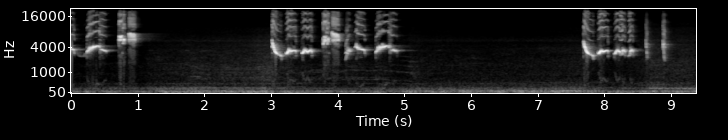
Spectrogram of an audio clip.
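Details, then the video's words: Orange-headed thrush from North Bali singing to train fighter songbirds: short bursts of clear whistled notes mixed with crisp high clicks, separated by pauses of one to three seconds; faint hum in the background. "SUARA MASTERAN ANIS MERAH GACOR RAPET NO JEDA INI UNTUK MELATIH FIGTHER BURUNG AGAR SELALU FIT"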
